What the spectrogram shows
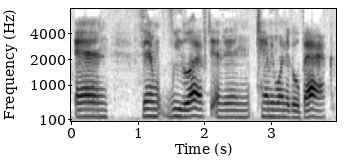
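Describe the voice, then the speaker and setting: A woman's voice: fairly low pitch, level tone, slow pace, mellow. A young American woman recounting events hesitantly as a witness in a TV court.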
